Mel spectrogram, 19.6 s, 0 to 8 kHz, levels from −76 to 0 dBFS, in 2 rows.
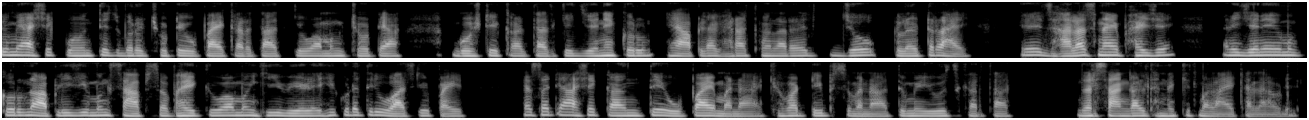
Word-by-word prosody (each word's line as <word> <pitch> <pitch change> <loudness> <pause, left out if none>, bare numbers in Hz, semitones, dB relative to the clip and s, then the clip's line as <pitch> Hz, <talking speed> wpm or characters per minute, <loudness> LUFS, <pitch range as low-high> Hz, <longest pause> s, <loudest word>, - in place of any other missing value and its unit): तुम्ही 165 -1 +3
असे 155 0 +3
कोणतेच 140 +1 0
बरे 135 0 0
छोटे 135 0 -1
उपाय 125 -1 +2
करतात 120 0 -1
किंवा 130 -1 0 0.3
छोट्या 125 0 0 0.5
गोष्टी 130 +2 +1
करतात, 120 -2 -2
की 135 - -1
जेणेकरून 140 +2 +2
हे - - -1
आपल्या 125 +2 +2
घरात 130 +3 -3
होणारा 130 +1 -1 0.3
जो 155 +3 +2 0.2
क्लटर 130 +3 -1
आहे 115 -4 -1 0.4
हे 170 0 +1
झालंच 135 +3 +3
नाही 165 0 +6
पाहिजे? 150 +1 +2 0.4
आणि 160 0 +2
जेणेकरून 160 0 +2
आपली 145 +1 +5
जी 155 +1 0 0.2
साफ-सफाई 135 +2 +3
किंवा 150 0 +1 0.3
ही 150 0 +1
वेळही 135 +1 +1
कुठेतरी 170 0 -2
वाचली 125 -2 +2
पाहिजे 115 +1 -1 0.5
यासाठी 170 +1 -1
असे 160 0 +2
कोणते 140 +1 +2
उपाय 140 +1 +4
म्हणा 115 -2 -2
किंवा 135 +1 0
टिप्स 140 -1 -4
म्हणा 110 -2 -2
तुम्ही 130 -1 -1
युज 125 0 -2
करता? 120 -1 -5 0.6
जर 135 - +5
सांगाल 130 +1 +3
तर - - -5
नक्कीच 125 +2 -4
मला 115 -3 -2
ऐकायला 105 0 -6
आवडेल. 105 +3 -11
135 Hz, 160 wpm, -23 LUFS, 125-150 Hz, 0.6 s, नाही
